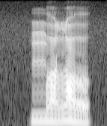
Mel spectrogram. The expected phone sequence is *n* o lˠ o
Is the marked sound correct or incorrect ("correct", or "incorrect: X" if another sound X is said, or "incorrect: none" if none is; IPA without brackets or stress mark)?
incorrect: m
